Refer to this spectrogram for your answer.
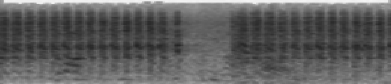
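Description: A stalled, poorly maintained car's engine cranks over and over without catching: a rapid, rhythmic grinding whir that pauses briefly, then starts churning again, steady and fairly loud with no voices.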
